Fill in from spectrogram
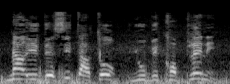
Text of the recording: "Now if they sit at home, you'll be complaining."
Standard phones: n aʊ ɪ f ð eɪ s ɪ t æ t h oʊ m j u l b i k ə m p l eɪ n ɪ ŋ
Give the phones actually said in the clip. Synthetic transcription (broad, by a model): n aʊ ɪ f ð eɪ s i t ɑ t h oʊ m j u w b i k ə m p l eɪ n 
